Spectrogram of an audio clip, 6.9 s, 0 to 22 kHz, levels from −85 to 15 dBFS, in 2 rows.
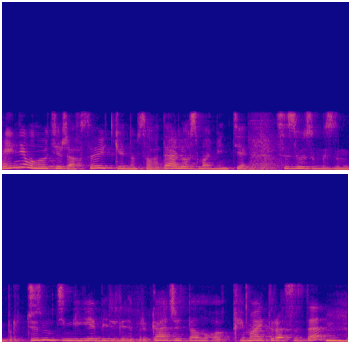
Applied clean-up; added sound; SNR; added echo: none; none; none; none.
